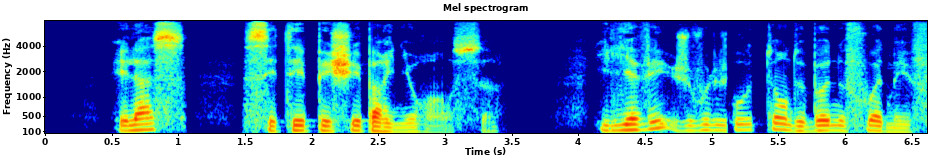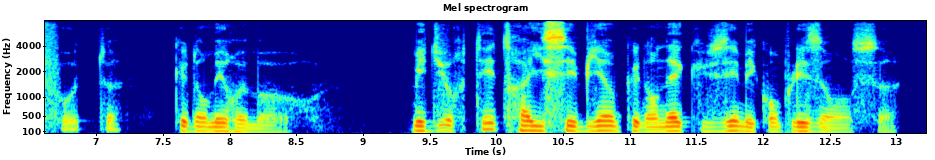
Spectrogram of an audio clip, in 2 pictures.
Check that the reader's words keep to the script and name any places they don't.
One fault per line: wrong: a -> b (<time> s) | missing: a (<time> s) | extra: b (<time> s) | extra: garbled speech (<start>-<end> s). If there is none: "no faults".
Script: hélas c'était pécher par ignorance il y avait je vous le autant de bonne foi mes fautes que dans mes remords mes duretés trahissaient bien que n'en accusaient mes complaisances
no faults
